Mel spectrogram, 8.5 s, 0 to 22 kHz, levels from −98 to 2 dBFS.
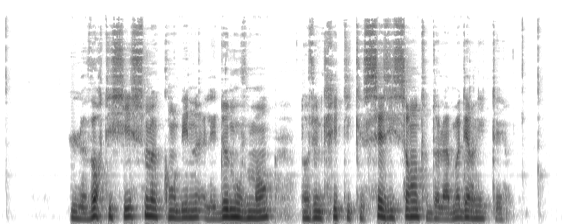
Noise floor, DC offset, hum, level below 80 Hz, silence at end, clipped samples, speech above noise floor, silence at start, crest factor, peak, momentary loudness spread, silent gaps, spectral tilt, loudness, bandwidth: -90 dBFS; under 0.1%; none; -62 dBFS; 0.95 s; under 0.1%; 67 dB; 1.05 s; 18 dB; -6 dBFS; 12 LU; none; -6.5 dB/octave; -24 LUFS; 16 kHz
